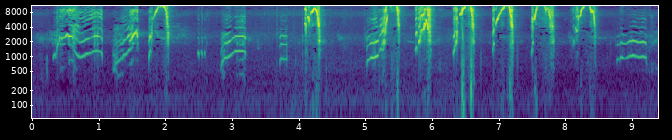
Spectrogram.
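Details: A monkey named Janny, hungry for its mother and covering its face with a towel, screams loudly in a long series of shrill calls: wavering wails at first, then sharply arched squeals repeated about every half second.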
